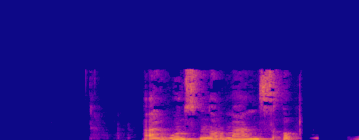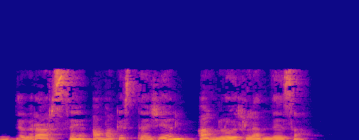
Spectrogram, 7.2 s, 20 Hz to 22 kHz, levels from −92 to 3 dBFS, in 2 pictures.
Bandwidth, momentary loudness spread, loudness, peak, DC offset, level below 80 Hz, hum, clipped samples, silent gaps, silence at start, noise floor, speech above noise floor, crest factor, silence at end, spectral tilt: 11.5 kHz; 10 LU; -26 LUFS; -12 dBFS; under 0.1%; -72 dBFS; none; under 0.1%; 3.03-3.08 s, 3.19-3.46 s; 1.45 s; under -90 dBFS; over 64 dB; 16 dB; 0.5 s; -4.5 dB/octave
